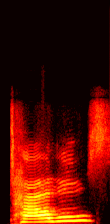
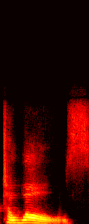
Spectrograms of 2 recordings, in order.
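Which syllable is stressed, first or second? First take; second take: first; second. First: The stress is on the first syllable. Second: The stress is on the second syllable.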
